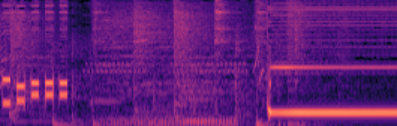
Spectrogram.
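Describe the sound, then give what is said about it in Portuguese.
Telephone keypad tones sound while a call is redialed: five quick, evenly spaced beeps, then a stretch of low rumbling noise, then a loud, steady tone that holds unbroken to the end. “Vamos ligar de novo aqui.”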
